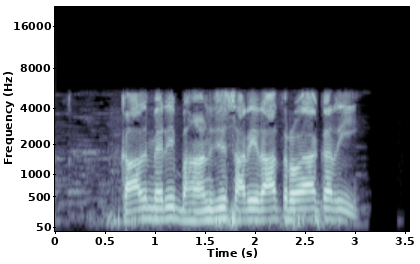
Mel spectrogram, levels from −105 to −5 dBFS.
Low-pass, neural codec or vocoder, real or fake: 5.4 kHz; none; real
